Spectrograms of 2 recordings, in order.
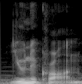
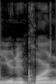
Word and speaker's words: Unicron: ep the occult him Unicron which apparently I've been pronouncing as the Unicorn this whole time West Side Doom DJ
